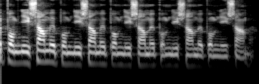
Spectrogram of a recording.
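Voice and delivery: steadily fading and dropping in pitch; shrinking repetition. Shown as a demonstration. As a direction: let each repeat sink smaller, down to very soft. Repeated word mimics shrinking people.

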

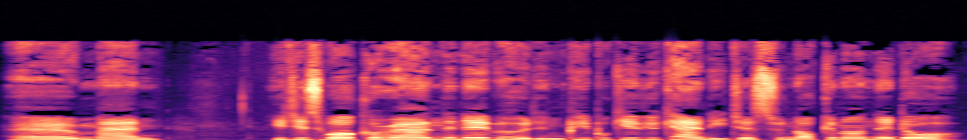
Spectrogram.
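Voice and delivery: normal talking voice

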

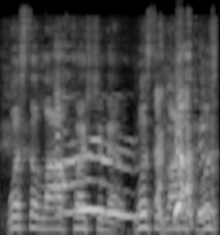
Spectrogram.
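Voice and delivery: high, loud excited question. Real, not acted. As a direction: push the question with laughing excitement.

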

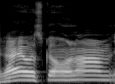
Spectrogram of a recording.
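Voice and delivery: high, slow drawn-out mock holler; half-hearted drunk yelling; imitated drunken yell. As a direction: imitate a sloshed man calling out. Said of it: "he's yelling in German".

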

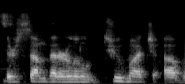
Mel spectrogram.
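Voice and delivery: ordinary talk

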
